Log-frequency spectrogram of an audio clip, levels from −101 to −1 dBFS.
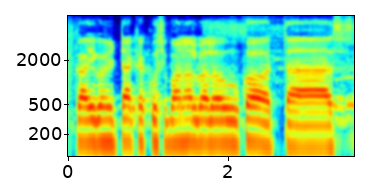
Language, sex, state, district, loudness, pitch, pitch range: Bhojpuri, male, Uttar Pradesh, Ghazipur, -18 LUFS, 155 Hz, 145-155 Hz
